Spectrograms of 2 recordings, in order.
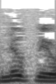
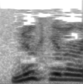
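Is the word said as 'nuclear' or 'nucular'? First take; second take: nuclear; nucular. First: The word is said as 'nu-clee-ar'. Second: The word is said as 'nu-cu-lar'. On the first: The speaker calls it right. "instead of" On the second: The speaker calls it wrong. "butchered word or phrase"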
